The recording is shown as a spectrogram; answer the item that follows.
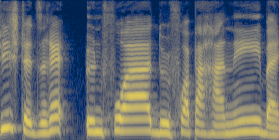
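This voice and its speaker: The pace is very slow, with ordinary pitch variation. The recording is very clean, with a silent background. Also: woman. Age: 40s. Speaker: TV host, author and actress. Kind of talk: interview. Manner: halting.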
